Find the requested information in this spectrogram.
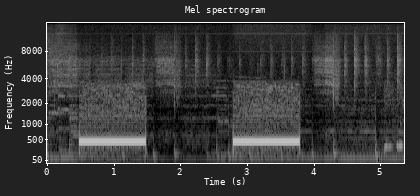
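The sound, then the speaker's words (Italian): A telephone line tone sounds while a call is being dialled: two steady, even tones, each about one second long, separated by a short silent gap. Faint clicks and line noise fill the quiet between them. “Arriva al Toro e noi adesso proveremo a contattare un vero torinista. Vediamo se ci risponde. Proviamo.”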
